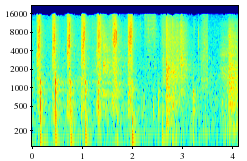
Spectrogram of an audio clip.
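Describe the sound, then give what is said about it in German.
A knife chopping half a dozen peeled white asparagus spears into centimetre-sized pieces on a work board, a steady series of many crisp, evenly spaced taps, alone without voices. “Ein halbes Dutzend porzellanweiße, fein säuberlich geschälte Spargelstangen. Dann schneidet man es einfach kleine, so Zentimeter große Stücke.”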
